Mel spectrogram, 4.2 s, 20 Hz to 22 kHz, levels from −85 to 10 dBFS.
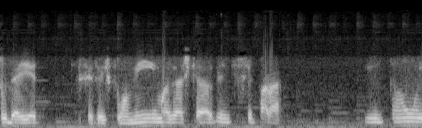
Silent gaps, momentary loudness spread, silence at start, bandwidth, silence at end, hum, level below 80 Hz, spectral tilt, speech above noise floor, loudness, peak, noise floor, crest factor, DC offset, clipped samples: none; 8 LU; 0 s; 11 kHz; 0 s; none; -38 dBFS; -7 dB/octave; 23 dB; -13 LUFS; -2 dBFS; -35 dBFS; 12 dB; under 0.1%; under 0.1%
